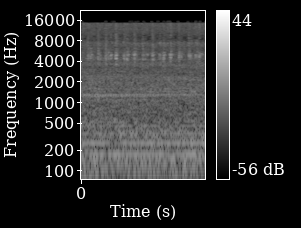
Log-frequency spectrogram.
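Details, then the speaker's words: Honda CR-V after the cat-to-muffler pipe flange leak was fixed with a split flange. A low, even idle under a steady hiss with no puffing or ticking from the exhaust joints; no leaks, it runs clean. "At least this is quiet as a mouse. Not the serpentine belt. All right. Fuel around here. There is no leaks. Nice and solid."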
